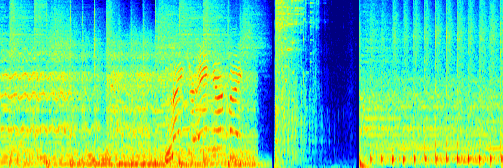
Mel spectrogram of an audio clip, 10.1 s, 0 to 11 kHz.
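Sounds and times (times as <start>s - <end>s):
glass shattering: 5.5s - 6.7s.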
